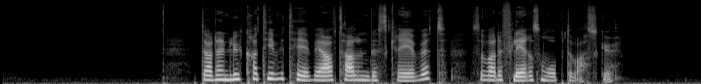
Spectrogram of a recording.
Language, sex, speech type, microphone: Norwegian, female, read, Sennheiser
